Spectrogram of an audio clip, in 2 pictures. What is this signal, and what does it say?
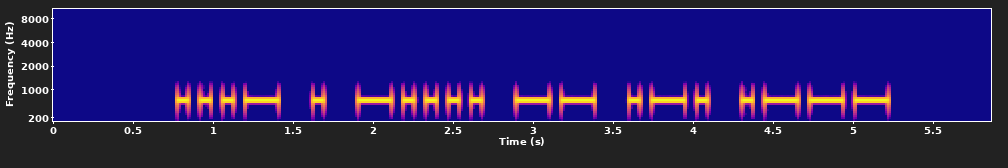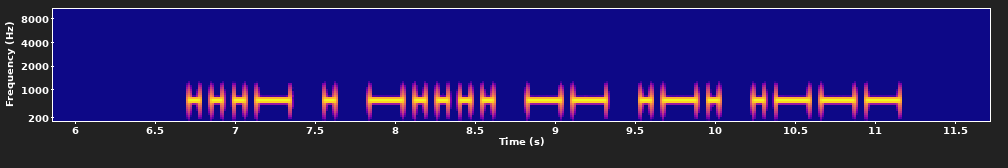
Morse code, heard as a keyed tone, about 17 wpm, 700 Hz. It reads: VE6MRJ VE6MRJ
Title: DXCC-100 Call Signs - 6 Characters - Repeated 2x - 17wpm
